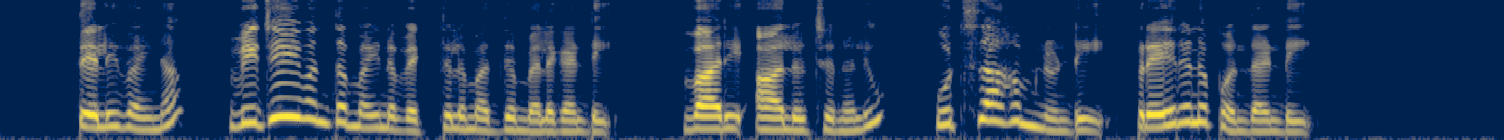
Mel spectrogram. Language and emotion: Telugu, neutral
